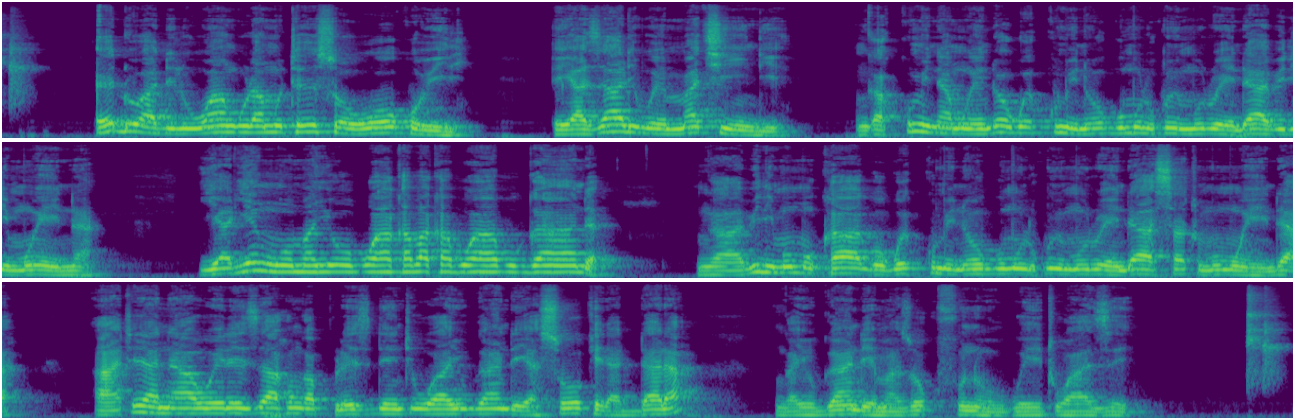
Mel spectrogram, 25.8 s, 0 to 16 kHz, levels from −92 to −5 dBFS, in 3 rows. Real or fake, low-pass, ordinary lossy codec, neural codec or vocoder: fake; 14.4 kHz; none; vocoder, 48 kHz, 128 mel bands, Vocos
